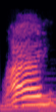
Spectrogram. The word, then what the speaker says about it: Ryan: My name is Ryan, but most people call me Ryan. If you don't know how to pronounce it, just hold out the Y and say Ryan if you got a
